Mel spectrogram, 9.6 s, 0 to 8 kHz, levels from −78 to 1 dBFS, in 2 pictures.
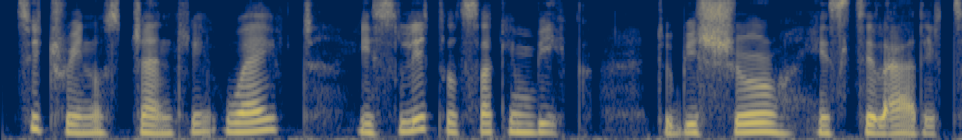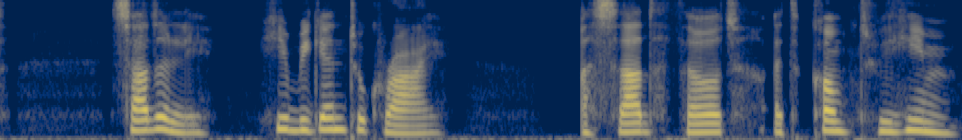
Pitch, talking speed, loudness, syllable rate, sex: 190 Hz, 160 wpm, -21 LUFS, 4.6 syllables/s, female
